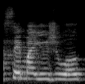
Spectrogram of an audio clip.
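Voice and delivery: ordinary delivery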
